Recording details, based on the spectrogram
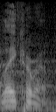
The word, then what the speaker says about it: Le Careme: Lee Careme. – Lee Careme. – Because most of cigar brands is La something. – I think in the French pronunciation, this would be Le. – Yeah. – Le Careme.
